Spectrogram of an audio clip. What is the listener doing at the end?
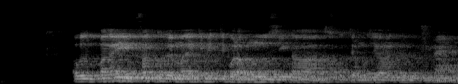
taking over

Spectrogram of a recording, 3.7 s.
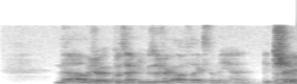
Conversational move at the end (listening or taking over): taking over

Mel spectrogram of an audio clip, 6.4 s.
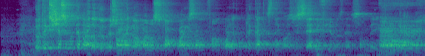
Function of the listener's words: taking over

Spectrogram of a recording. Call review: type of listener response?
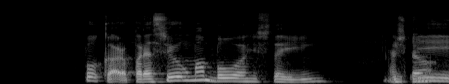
listening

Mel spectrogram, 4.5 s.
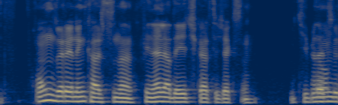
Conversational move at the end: listening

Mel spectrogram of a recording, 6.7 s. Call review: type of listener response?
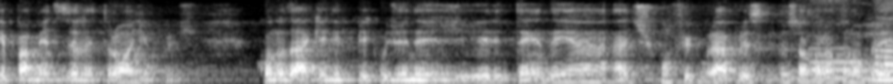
taking over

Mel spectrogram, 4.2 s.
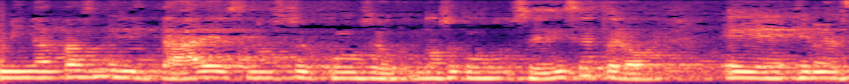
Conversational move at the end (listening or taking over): listening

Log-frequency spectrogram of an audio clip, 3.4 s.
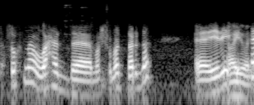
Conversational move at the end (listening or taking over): listening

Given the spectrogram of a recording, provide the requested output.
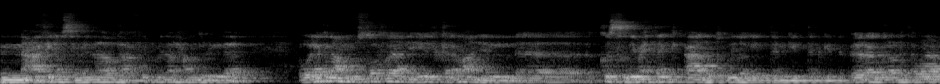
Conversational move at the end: taking over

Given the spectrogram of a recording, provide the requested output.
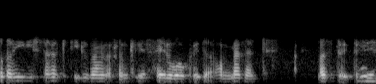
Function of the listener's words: listening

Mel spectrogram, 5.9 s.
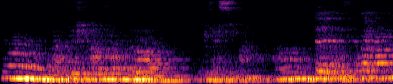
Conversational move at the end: taking over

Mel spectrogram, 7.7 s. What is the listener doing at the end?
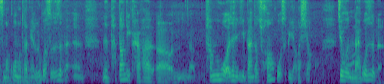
listening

